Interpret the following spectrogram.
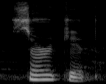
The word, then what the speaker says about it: circuit: Tapi di sini si U-nya silent. Ini juga u-nya silent. Jadinya bacanya circuit, basket.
